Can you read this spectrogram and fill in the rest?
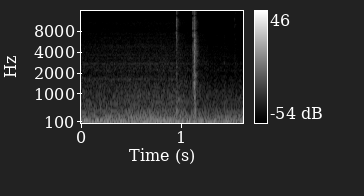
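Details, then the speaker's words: HVAC blower motor in a 1982 C3 Corvette with LT1 swap, fixed by connecting the unplugged AC connector, run through low, mid and high speeds; steady low whir without rattle or squeal, blower running normally. "it turned out in here the AC connector was not connected that has to be connected so we got low speed going mids Speed high mid and"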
